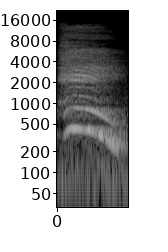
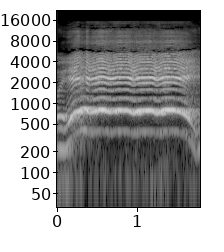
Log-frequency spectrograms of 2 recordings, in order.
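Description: First: The word is said quietly. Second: The word is said loudly.

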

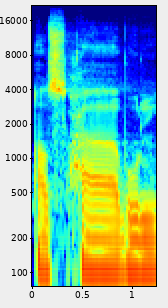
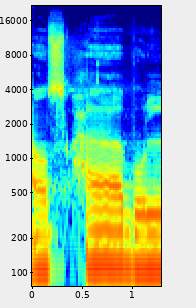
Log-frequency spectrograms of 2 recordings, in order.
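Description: The two takes are said the same way.

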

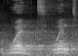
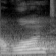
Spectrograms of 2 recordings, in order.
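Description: First: The vowel sounds like the one in 'wet'. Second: The vowel sounds like the one in 'hot'. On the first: The speaker calls it wrong. "it's not went" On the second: The speaker calls it right. "Saasa saxday loo oranaya wa want"

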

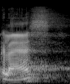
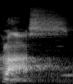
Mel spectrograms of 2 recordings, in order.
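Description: First: It is said with an American accent. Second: It is said with a British accent. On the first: "Kalau di American English ini dibaca class" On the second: "kalau di British English ini dibaca class"

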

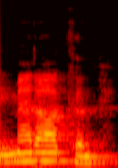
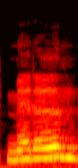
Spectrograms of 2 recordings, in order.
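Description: First: The k is kept as a hard k. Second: The k is softened to a soft g. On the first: The speaker calls it right. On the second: The speaker calls it wrong.

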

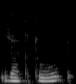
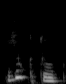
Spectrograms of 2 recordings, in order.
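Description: First: The first vowel is an open a sound. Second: The first vowel is a rounded u sound. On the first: This is the standard form of the word. "would be pronounced yaktub in MSA" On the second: This is a dialect form of the word. "could be pronounced yuktub or yiktib in a dialect"

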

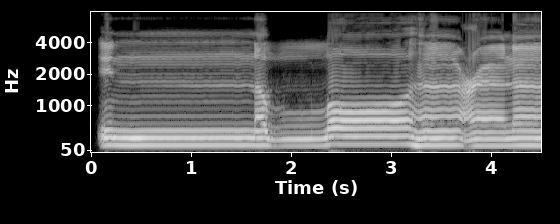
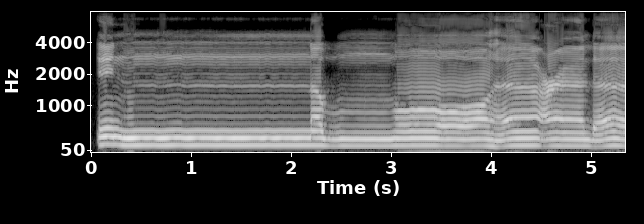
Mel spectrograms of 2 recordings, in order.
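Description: No difference in how they are said.

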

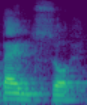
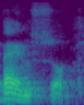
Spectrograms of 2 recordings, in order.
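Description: First: The s after n sounds like a z. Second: The s after n is a clear s. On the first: The speaker calls it wrong. "la NS che troppo spesso noi cambiamo in NZ" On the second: The speaker calls it right. "invece di dire penso"

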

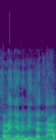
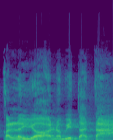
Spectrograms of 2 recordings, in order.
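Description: First: The word is spoken quickly. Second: The word is spoken slowly. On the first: "พูดเร็วหน่อยนะ" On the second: "พูดช้าๆก็"

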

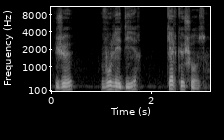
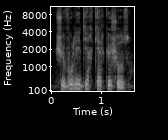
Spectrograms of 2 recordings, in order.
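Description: First: The sentence is spoken at a slow pace. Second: The sentence is spoken at a fast, normal pace. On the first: "Sonra da yavaş okuyorum cümleyi" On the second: "Önce hızlı okuyorum, yani normal seviyede okuyorum"

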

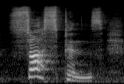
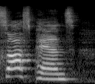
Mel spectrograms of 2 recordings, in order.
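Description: First: It is said with a British accent. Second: It is said with an American accent. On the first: The speaker calls it right. "Because that's the way you say it" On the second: The speaker calls it wrong. "Not saucepans"

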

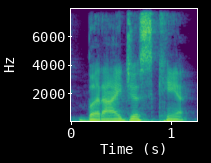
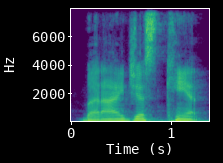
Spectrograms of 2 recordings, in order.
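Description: No difference in how they are said.

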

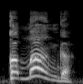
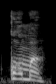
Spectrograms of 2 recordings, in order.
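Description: First: It is said with a Cameroonian French accent. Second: It is said with a standard French accent. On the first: "le Camerounais dit Comang" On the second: "le mot comment, il n'y a pas G, c'est T"

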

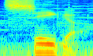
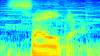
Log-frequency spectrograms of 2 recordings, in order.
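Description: First: Sega is said the way Australians say it. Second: Sega is said the way non-Australians say it. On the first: This is how the speaker grew up saying it. "I know I pronounce it Sega" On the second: This is how others expect it to be said. "not Sega"

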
